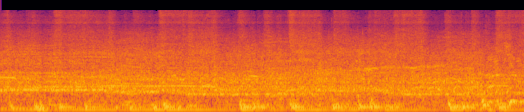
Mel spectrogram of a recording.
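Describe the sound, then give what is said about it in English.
A huge stadium crowd roars and cheers continuously as fans storm the field after FSU knocks off Alabama, a dense wall of shouting voices and whoops with no pauses, loud and sustained throughout. “Fans storm the field. FSU knocks off Alabama.”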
